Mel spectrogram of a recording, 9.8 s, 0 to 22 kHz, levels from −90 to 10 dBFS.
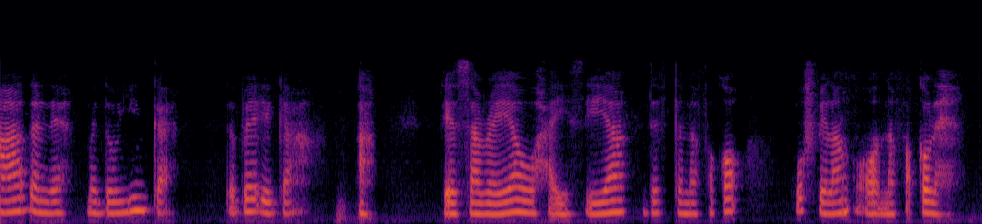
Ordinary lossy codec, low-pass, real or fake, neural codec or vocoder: AAC, 48 kbps; 7.2 kHz; fake; codec, 16 kHz, 0.4 kbps, LongCat-Audio-Codec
